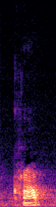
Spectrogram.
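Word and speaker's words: ครับ: If you are a guy, krab. Yeah, let's pronounce this together, krab. It's like you said John krab.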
